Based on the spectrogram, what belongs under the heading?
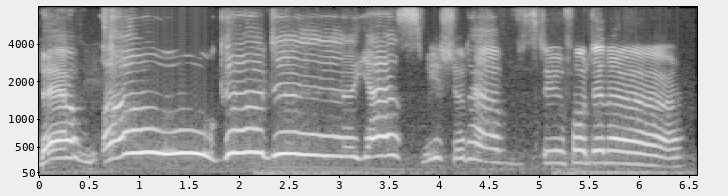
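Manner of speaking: high, loud, slow granny; loud old lady. Acted. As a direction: boom out cheerful nonsense. Deaf old woman.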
